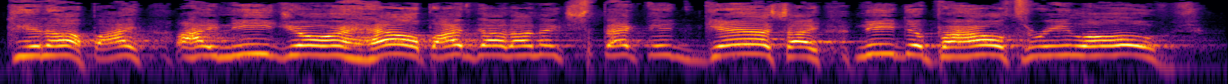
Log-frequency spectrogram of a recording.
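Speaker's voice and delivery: loud, high urgent demand; acted urgent shouting; insistent. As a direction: holler your plea through a shut door. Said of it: "And Levi knocks harder".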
